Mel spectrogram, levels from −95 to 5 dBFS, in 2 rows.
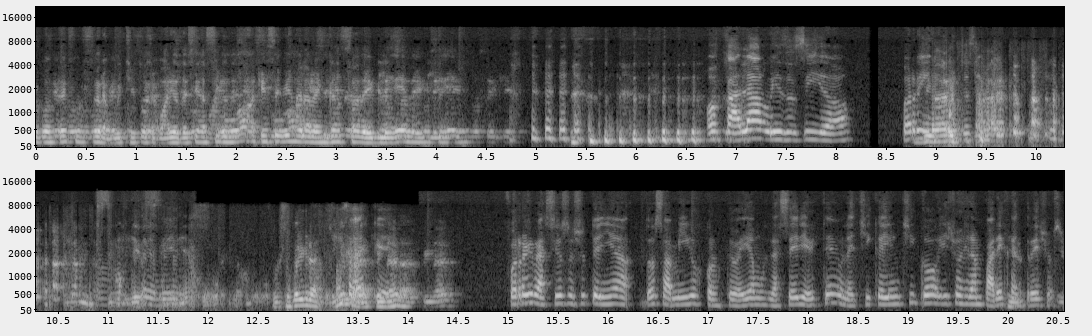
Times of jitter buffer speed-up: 12.62-13.28, 13.73-14.57

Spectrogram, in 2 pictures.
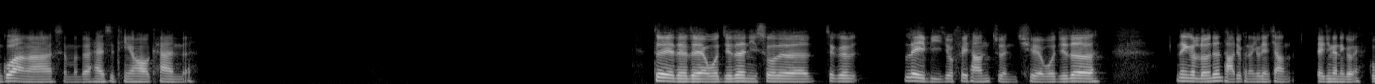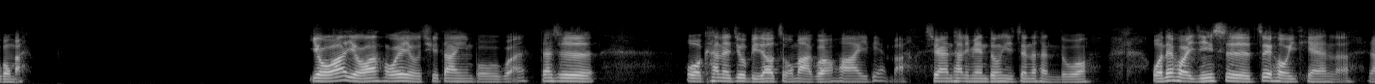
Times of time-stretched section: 12.08-14.72

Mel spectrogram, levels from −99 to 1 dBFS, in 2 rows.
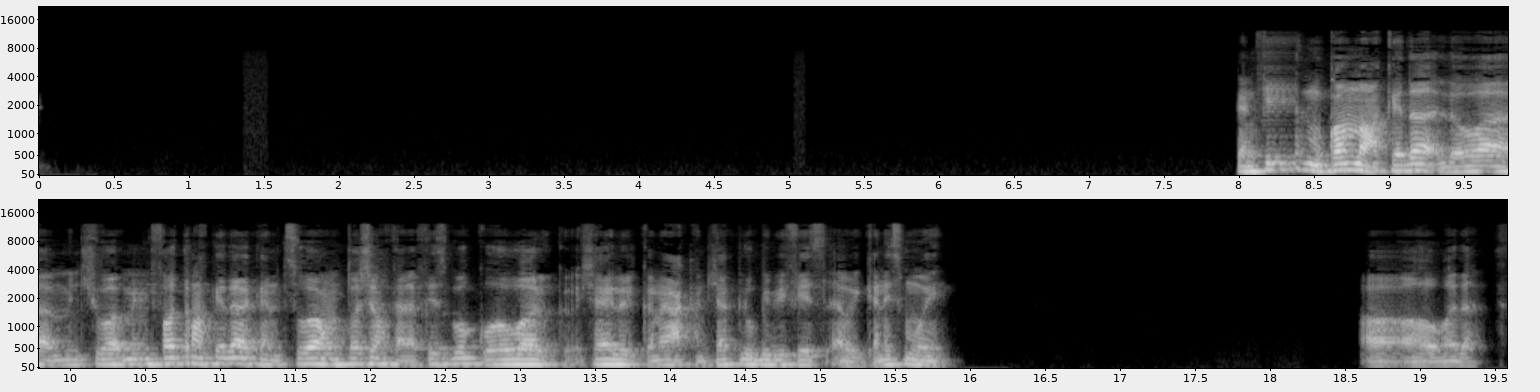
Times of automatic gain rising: none

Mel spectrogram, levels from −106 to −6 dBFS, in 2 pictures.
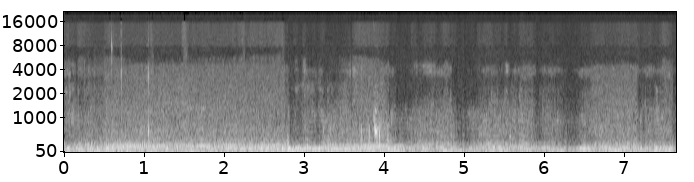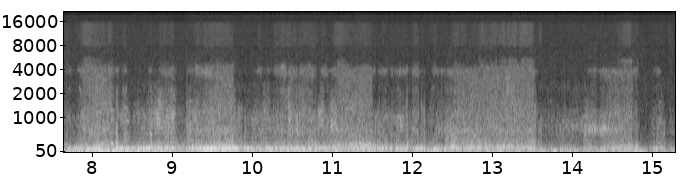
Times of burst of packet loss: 0.37-0.51, 7.59-7.69, 11.93-12.01

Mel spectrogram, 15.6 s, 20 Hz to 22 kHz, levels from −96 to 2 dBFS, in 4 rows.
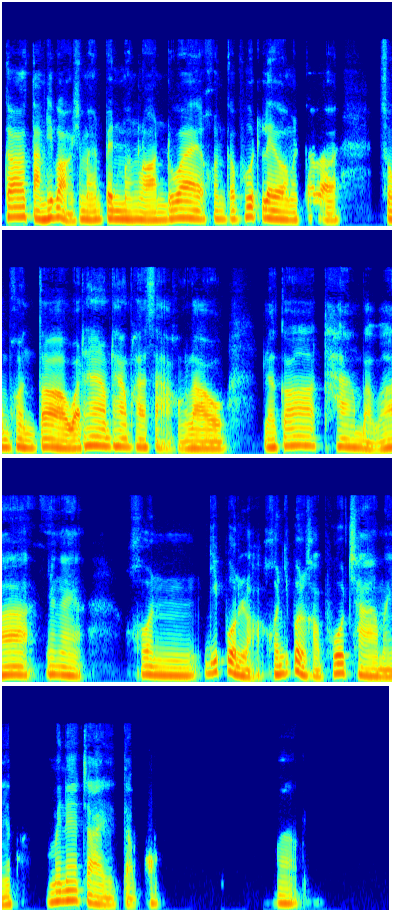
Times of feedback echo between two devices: none

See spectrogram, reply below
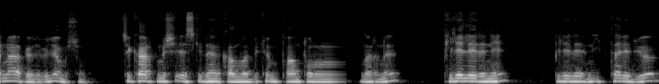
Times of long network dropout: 3.26-3.48

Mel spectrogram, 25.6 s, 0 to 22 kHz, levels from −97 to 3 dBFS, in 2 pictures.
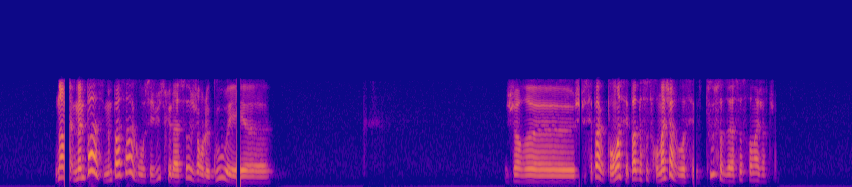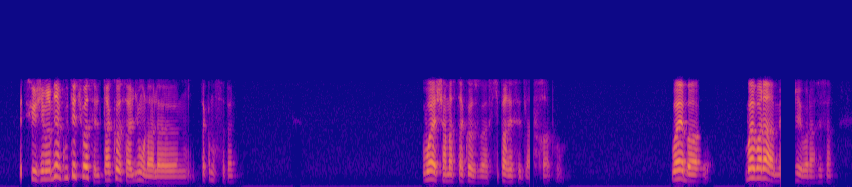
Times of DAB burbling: none

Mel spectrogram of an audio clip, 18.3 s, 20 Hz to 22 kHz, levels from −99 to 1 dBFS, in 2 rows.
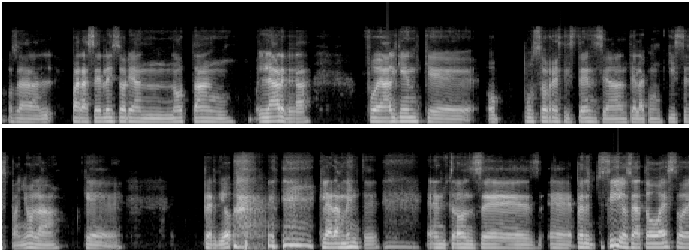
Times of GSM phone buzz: none

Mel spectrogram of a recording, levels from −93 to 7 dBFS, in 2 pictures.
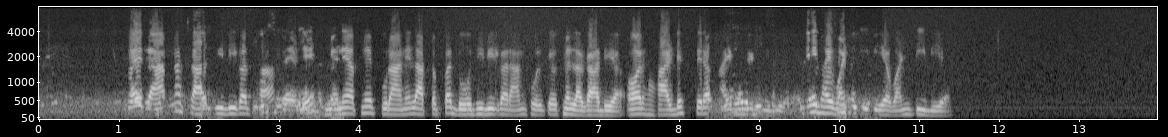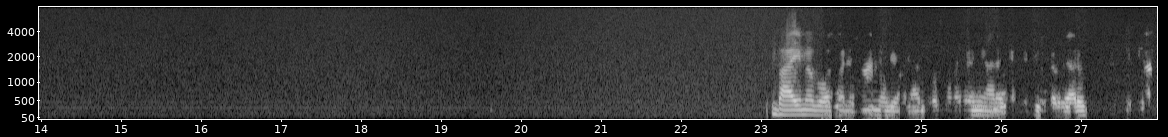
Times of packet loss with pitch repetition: none

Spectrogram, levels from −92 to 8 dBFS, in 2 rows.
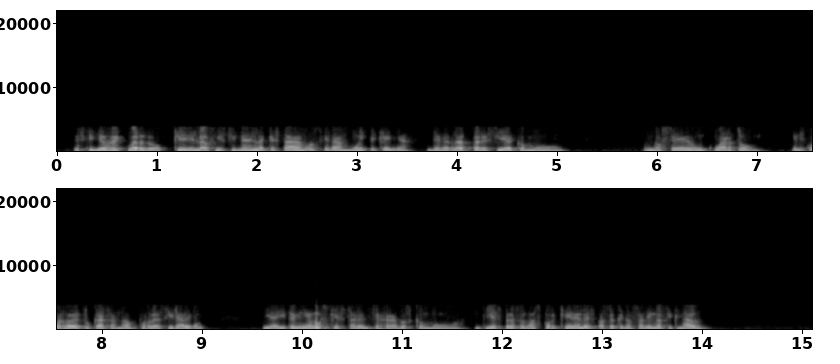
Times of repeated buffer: none

